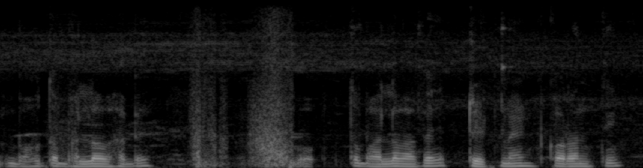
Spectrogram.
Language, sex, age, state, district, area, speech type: Odia, male, 18-30, Odisha, Koraput, urban, spontaneous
